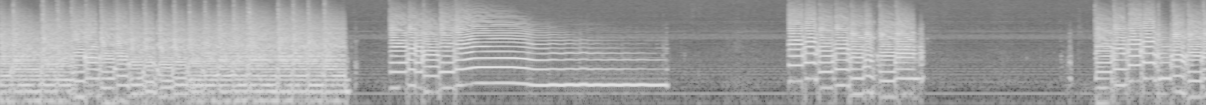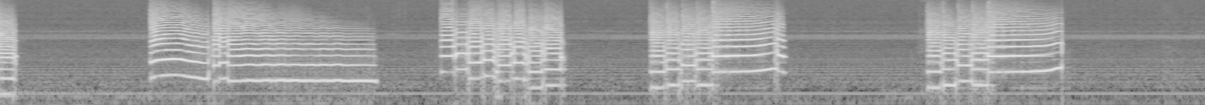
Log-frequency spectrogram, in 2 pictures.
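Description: Electric guitar tuned to C standard, played through fuzz distortion: a dense riff for the first four and a half seconds, then about seven short lead licks with string bends, each stopped off abruptly and followed by a pause with a faint steady amp hum.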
